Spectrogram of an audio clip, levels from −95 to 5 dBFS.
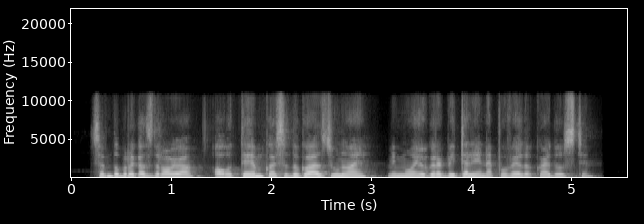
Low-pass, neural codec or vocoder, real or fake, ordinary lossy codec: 10.8 kHz; codec, 16 kHz in and 24 kHz out, 0.8 kbps, FocalCodec, streaming, 65536 codes; fake; none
